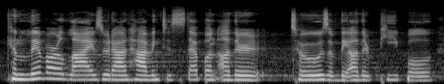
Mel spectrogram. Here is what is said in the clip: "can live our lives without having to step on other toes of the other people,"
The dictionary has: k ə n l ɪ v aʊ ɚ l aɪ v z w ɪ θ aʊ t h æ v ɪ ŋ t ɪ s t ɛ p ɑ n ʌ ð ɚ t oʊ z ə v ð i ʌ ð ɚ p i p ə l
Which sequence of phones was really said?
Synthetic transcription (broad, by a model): k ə n l ɪ v aʊ ɚ l aɪ v z w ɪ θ aʊ t h æ v ɪ ŋ t ɪ s t ɛ p n ʌ ð ɚ t oʊ z ə v ð i ʌ ð ɚ p i p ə l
